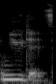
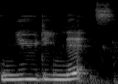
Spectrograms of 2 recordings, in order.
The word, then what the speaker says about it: Nudie Nits: been saying it wrong it's not nudits it's nudie nits nudy nits anyway I'm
